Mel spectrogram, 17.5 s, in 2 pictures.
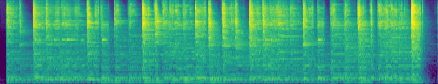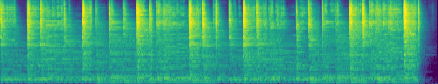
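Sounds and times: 
guitar air: 0.0 - 17.5.

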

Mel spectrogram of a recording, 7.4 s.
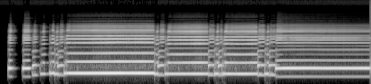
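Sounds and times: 
gramophone trumpet music: 0.0 - 7.4.

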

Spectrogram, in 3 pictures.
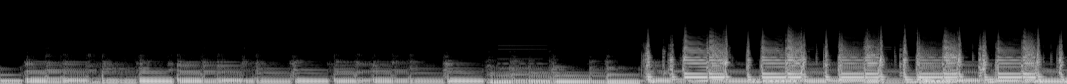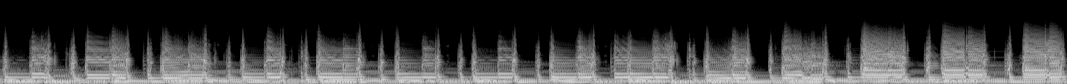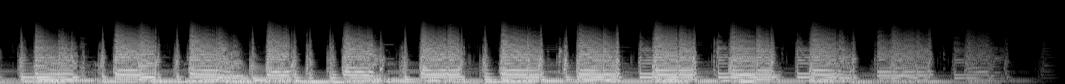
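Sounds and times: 
grunge music: 0.0 - 31.8.

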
